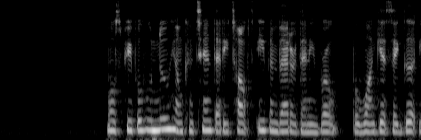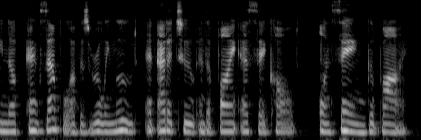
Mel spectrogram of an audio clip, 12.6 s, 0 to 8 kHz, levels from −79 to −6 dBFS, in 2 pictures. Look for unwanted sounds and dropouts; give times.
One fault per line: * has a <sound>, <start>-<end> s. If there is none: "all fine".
all fine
